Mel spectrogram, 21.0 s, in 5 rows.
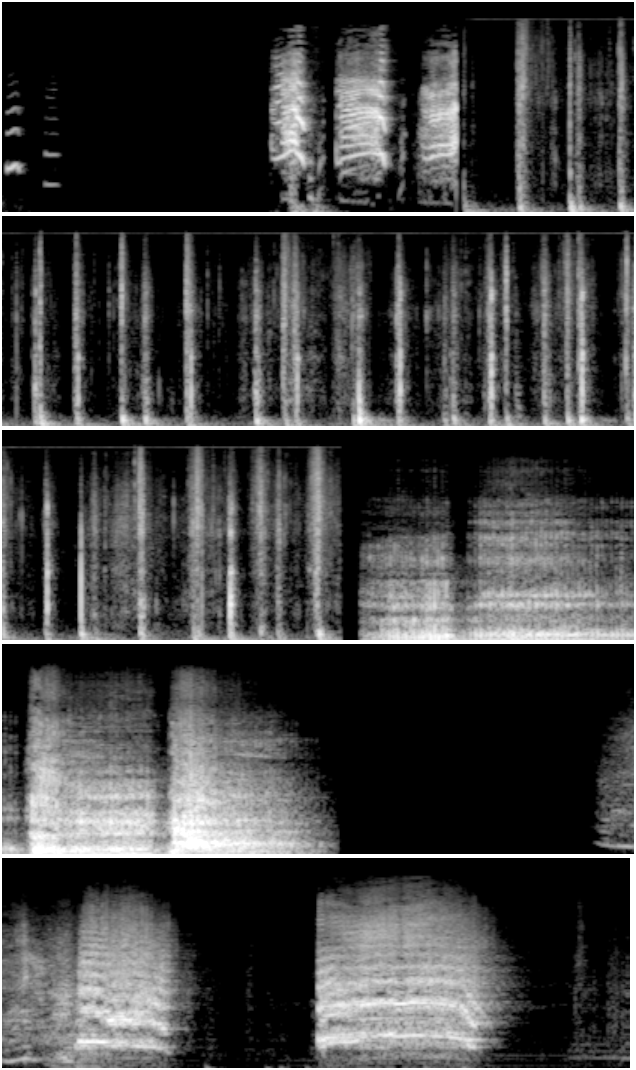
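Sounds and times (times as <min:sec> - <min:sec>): tiger growling and roaring: 0:10.9 - 0:14.8.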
